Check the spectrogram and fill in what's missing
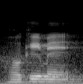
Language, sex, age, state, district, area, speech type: Urdu, male, 30-45, Uttar Pradesh, Saharanpur, urban, spontaneous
